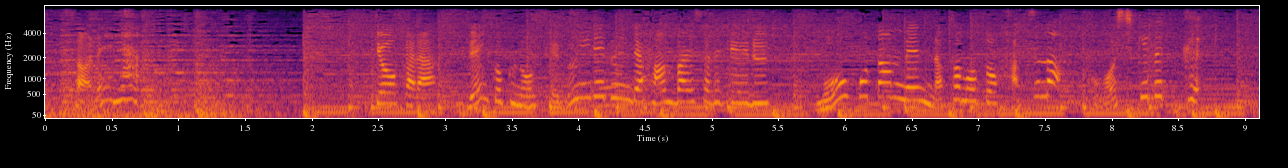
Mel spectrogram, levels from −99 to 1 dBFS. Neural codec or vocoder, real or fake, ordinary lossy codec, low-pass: none; real; none; 7.2 kHz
